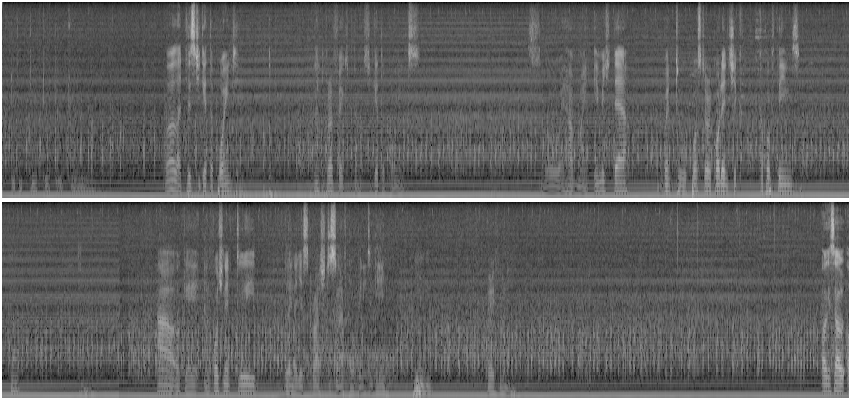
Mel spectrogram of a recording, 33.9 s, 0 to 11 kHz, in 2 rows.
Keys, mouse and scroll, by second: 16.7 middle click, 21.6 scroll down 1.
